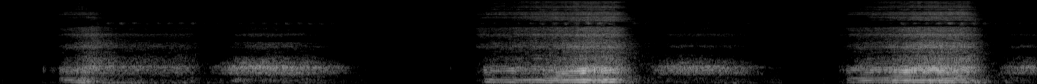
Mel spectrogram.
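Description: Loud, rough snoring on both in- and out-breaths, about 18 breaths a minute, with brief pauses between cycles. Habitual snoring in a child.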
